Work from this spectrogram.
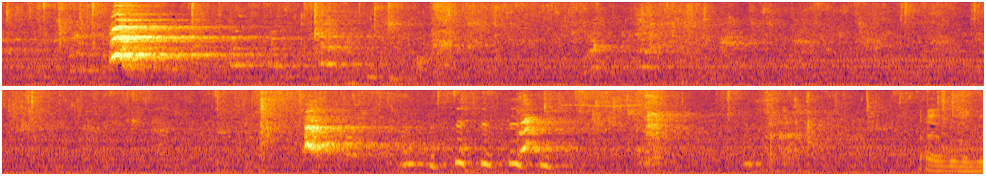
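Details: Norfolk Terriers playing in a pool, two sharp high barks about six seconds apart, the second followed by quick yips, over a steady low hum with water sounds and people talking.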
